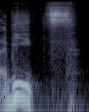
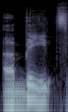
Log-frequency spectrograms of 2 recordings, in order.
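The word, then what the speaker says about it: apizza: pizz is pizzer uh or as they're called a beats they're called a beats a p i z Za a but they pronounce it a beats because the old Neapolitan these are Neapolitan pizzas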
